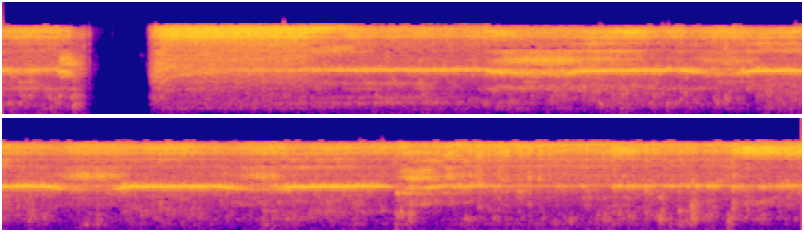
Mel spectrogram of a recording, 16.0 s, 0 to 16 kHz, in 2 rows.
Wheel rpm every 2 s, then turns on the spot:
120, 220, 230, 230, 230, 230, 230, 230.
none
